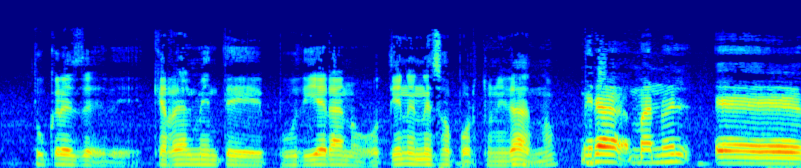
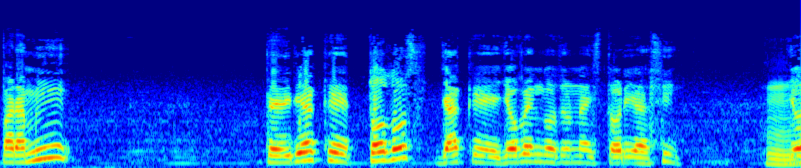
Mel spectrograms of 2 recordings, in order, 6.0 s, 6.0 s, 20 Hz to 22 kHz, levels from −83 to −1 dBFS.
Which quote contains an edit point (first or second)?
first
